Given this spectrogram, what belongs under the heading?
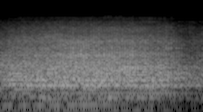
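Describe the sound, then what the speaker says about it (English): A military helicopter's rotor thumps in a steady fast beat under a broad engine roar as it flies over at night, loud and close, easing off slightly at the end. "the nighttime helicopter traffic is annoying and scaring her young children."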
